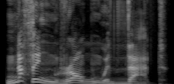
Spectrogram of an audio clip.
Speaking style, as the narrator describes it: snapped

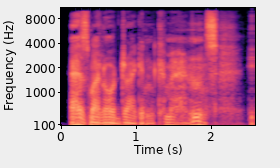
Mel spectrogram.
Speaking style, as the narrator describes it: he said hoarsely

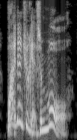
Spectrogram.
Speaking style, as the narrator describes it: said Two Flower, brightly

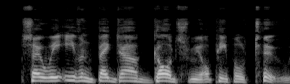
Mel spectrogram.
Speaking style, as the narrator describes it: snapped Mao

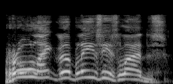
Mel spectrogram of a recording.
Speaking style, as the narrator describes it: Rob Anybody yelled

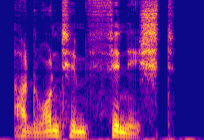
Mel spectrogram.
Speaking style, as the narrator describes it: said Harry quietly

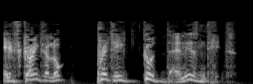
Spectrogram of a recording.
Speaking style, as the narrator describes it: said War testily

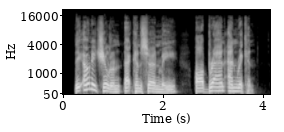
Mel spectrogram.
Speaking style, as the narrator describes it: Theon said

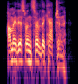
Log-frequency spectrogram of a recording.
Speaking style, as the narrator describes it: He asked in a tight voice

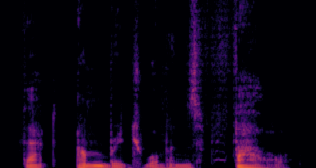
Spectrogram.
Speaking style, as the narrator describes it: she said in a low voice

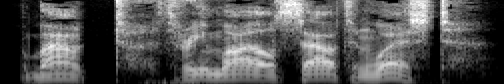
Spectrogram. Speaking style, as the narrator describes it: Dennell replied in a sour voice

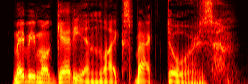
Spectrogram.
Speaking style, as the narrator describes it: he said dryly

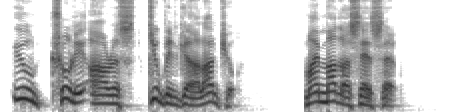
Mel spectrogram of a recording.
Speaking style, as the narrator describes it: he said sharply

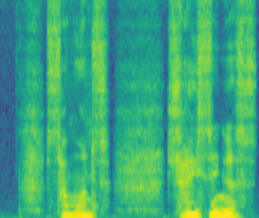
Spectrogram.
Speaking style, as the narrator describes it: Johnny panted

